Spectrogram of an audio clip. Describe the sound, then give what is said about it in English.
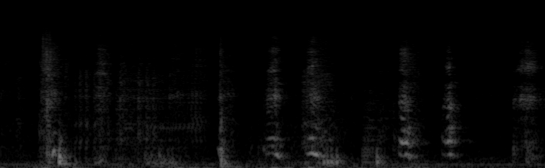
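A dog whimpers and whines in a series of short, high, breathy cries with snuffling breaths between them, moderately loud, with no talking. “I'm not trying to have my head bitten off by your dog.”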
